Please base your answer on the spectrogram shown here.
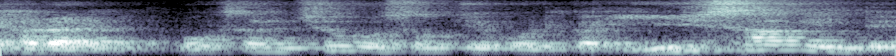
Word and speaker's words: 이삭: 이 저하게 하나님, 목사님 주보 속지 보니까 이삭인데 왜 이삭이라고 했습니까? 할 때 히브리어로 어느 교수가 말하겠지 표현이 좀 그렇습니다만 가래 끓는 소리처럼 이삭 이것이 본래 발음이거든요.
